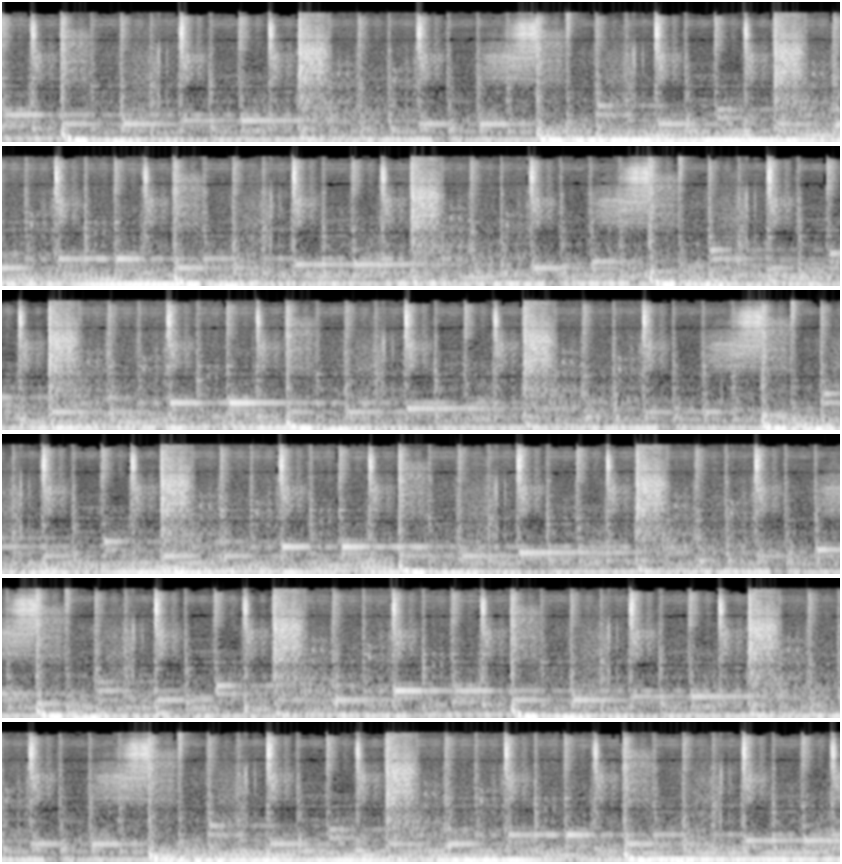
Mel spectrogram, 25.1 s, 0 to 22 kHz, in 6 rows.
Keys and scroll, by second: 1.0 ctrl+0, 14.0 ctrl+alt+z, 19.0 ctrl+=.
